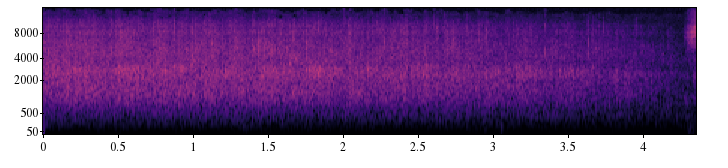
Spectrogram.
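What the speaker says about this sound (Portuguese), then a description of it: "Um aplauso." An audience applauding at a documentary premiere fireside chat at UNESCO in Paris, a sustained, fairly distant wash of clapping that fades slightly toward the end.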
